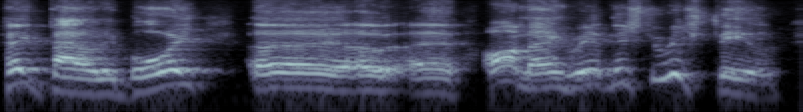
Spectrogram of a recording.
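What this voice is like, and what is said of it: Imitated heavy English accent. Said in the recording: “this very heavy, some kind of English accent”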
